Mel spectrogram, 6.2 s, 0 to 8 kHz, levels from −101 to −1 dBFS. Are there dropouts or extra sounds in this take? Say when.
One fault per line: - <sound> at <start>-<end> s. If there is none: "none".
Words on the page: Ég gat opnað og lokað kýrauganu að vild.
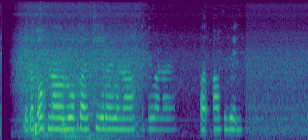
none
